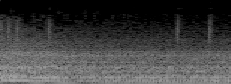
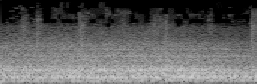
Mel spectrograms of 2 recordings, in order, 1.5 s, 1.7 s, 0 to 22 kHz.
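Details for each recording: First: Mercedes GLA 250 A/C blower motor on the passenger side, high fan speeds only: steady low droning hum with a rough vibrating edge; suspected faulty harmonic balancer on the blower motor. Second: Mercedes GLA / Infiniti QX30 cabin A/C blower after blower motor replacement for a humming noise, running on full speed: smooth, even rushing airflow with no wobble, rattle, hum or vibration; blower sounds healthy.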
